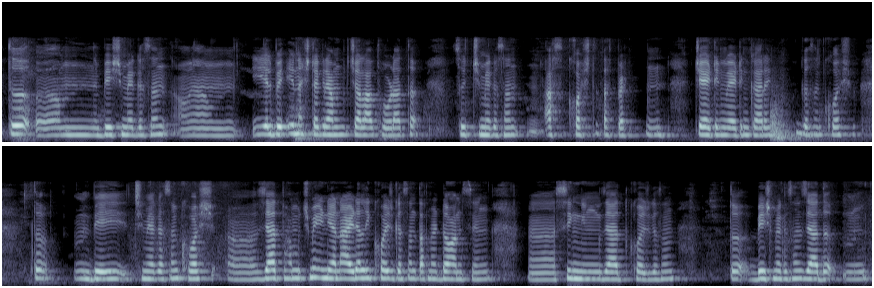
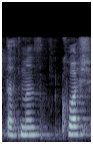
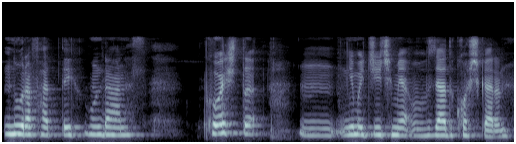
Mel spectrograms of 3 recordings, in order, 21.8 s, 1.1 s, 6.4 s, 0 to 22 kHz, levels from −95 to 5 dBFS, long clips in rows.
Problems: background sounds at intervals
